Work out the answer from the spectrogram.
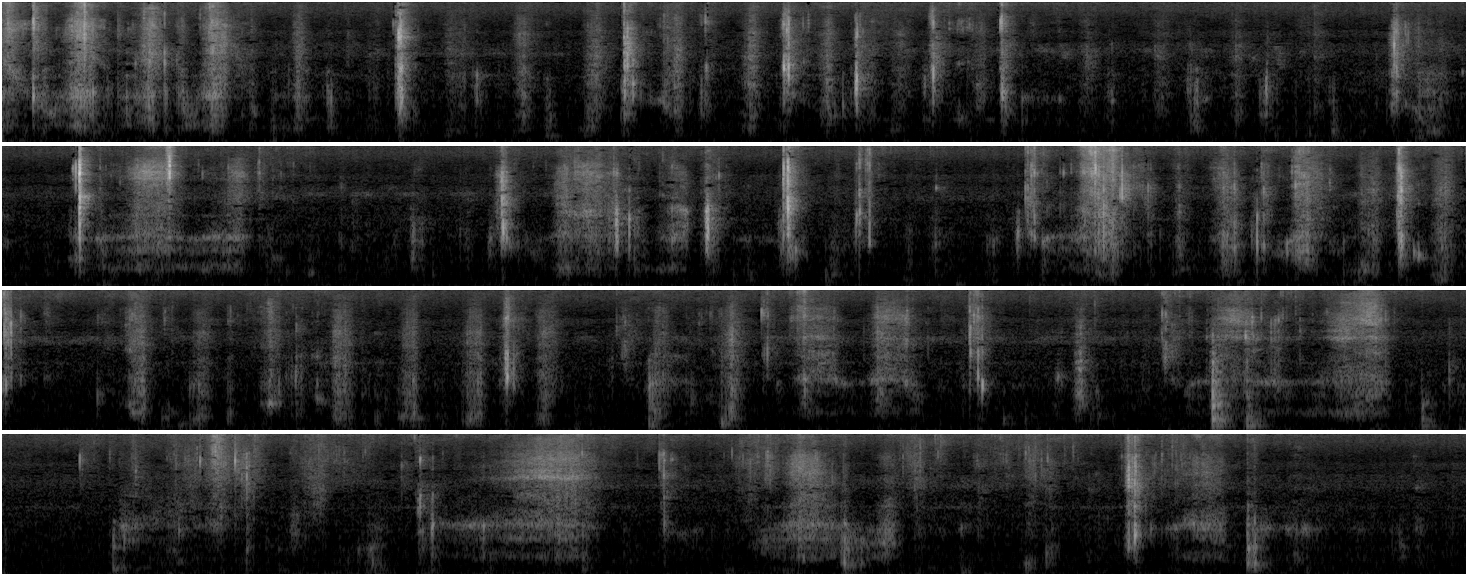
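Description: Close-miked eating: a person chewing and biting, with wet mouth clicks and smacks in an irregular rhythm and crisp crunches as raw onion is bitten into.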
